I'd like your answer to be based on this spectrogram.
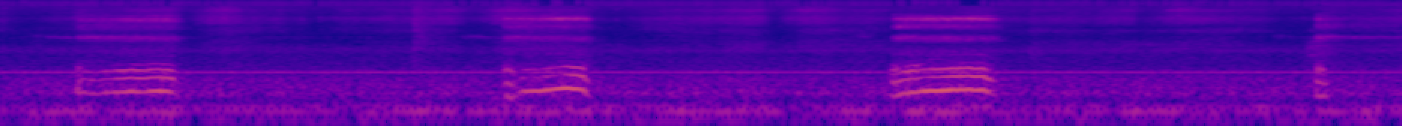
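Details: Soft, groaning snores from a sleeping small dog tagged as an Aussie pup and papillon, about three in nine seconds, over a steady room hum; ordinary contented sleep snoring.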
